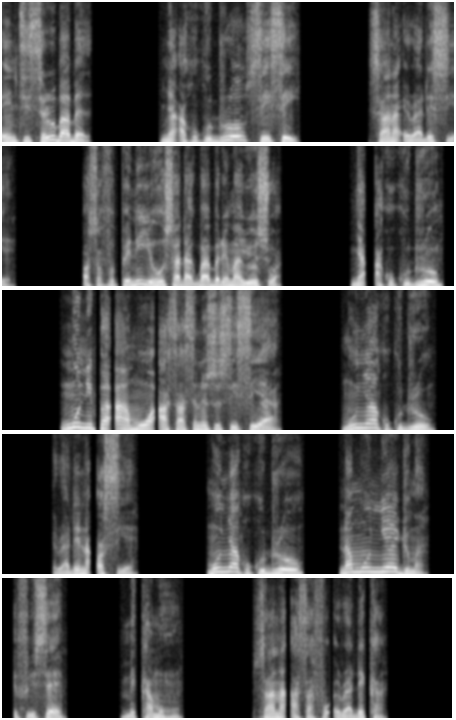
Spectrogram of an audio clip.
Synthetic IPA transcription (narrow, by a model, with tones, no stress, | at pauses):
ɛ̃˨n̩˨tʰi˨sɛ˨ɾu˦ba˦bɛ˨l | ɲã˨ʔa˨kʊ˨ku˨du˦ɾo˦se˨se˦i˨ | saː˨˦nã˨ʔɛ˨ɾa˨dɪ˦sɪ˨ɛ˨ | ɔ˨sɔ˨fʊ˨pʰɛ˨nĩ˦je˨ho˦sa˦da˨k̚ba˦bɛ˦ɾɪ˦mã˦jo˦su˨a̰˨ | ɲã˨ʔa˨kʊ˨kʰu˨du˦ɾo˦ | mʊ̃˦nĩ˦pa˦ʔa˦˨mʊ̃˦wɔ˦ʔa˨sa˨sɪ˦nʊ̃˦n̩˦s̬ʊ˦se˨se˦˨a˨ | mʊ̃˦ɲã˦a˦ku˨ku˨du˦ɾo˦ | ɛ˨a˨dɪ˦nã˨ʔɔ˦sɪ˨ɛ˨ | mʊ̃˦ɲã˦˨kʊ˨kʰu˨du˦ɾo˦ | nã˦mʊ̃˦ɲã˦æ˦d͡ʑᶣu˨mã˨ | e˨fi˨ɾi˨sɛ˦˨ | mɪ̃˨kʰã˦mʊ̃˨ɦʊ̃˦ | sã˦nã˨ʔa˨sa˨fʊ˨ʔɛ˨ɾa˨dɪ˦kʰã̰˨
